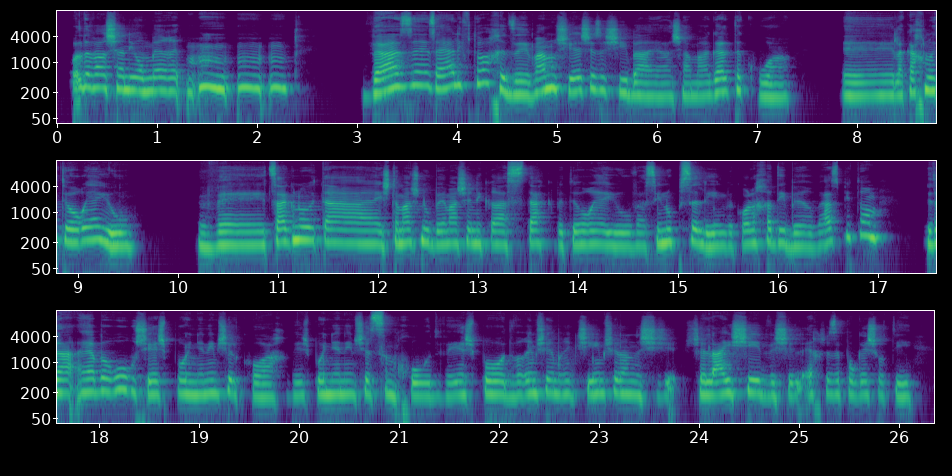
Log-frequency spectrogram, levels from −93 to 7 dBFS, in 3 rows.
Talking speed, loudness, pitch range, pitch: 135 wpm, -26 LUFS, 175-220 Hz, 195 Hz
